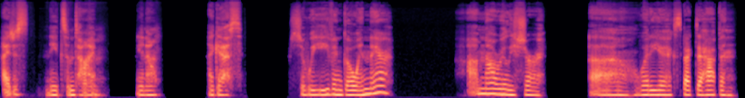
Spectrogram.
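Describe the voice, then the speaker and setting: A gentle young woman in her twenties, speaking as a grieving video game character. Her voice sits fairly low and comes through dry, with no room around it. She is subdued and wistful, hesitating as she talks in a natural, unforced way. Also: steady tone, takes it slowly, pauses often, dry recording. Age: 20s.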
